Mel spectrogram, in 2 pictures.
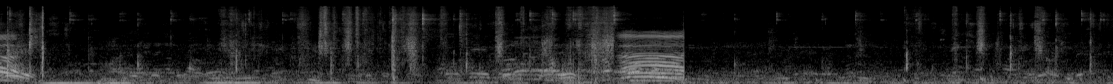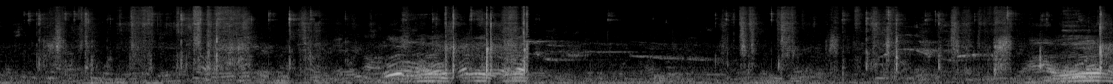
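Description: A ping pong ball clicks back and forth on a hard table and paddles.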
